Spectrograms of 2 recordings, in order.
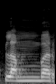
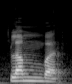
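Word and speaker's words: plumber: आप बुलाते हैं प्लम्बर को। प्लम्बर गलत, प्लम्बर नहीं होता, प्लमर होता है, उसमें बी साइलेंट होता है।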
